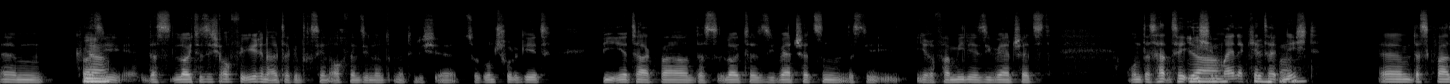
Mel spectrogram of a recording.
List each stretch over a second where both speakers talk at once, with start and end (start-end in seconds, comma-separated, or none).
11.9-13.1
